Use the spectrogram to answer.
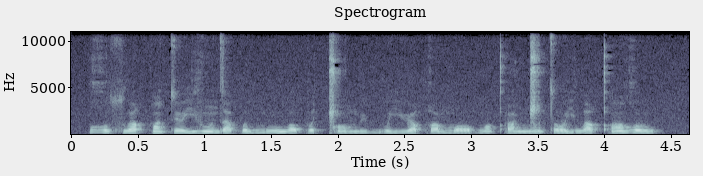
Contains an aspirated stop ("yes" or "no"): no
